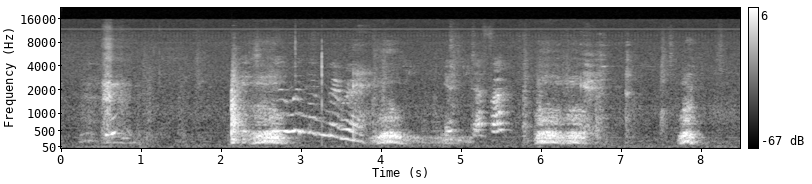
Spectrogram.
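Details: Airedale Terrier puppy, a male, growling at his own reflection upon seeing it for the first time; low rough growls in bursts around 2, 4, 6 and 8 seconds, with a falling whine-like tone near 3 seconds and a person speaking.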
